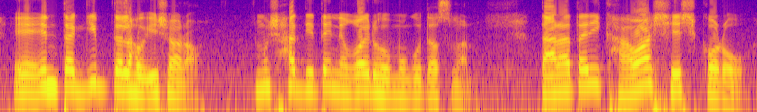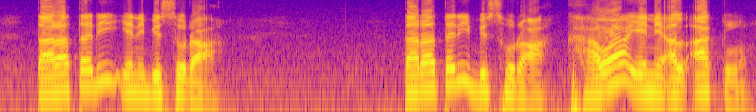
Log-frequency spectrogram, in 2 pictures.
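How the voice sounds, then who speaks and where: Quick, high-voiced male language teacher. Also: fairly bright tone. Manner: repeats words and explains them one by one; non-native, broken Egyptian Arabic. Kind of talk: casual spoken lesson.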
